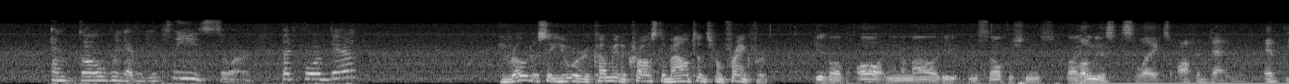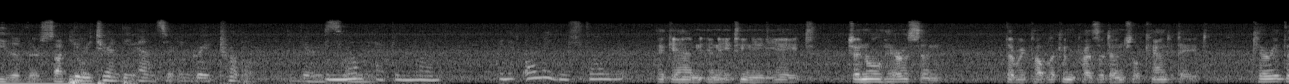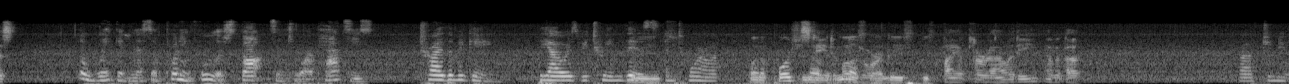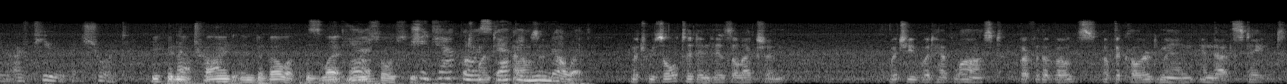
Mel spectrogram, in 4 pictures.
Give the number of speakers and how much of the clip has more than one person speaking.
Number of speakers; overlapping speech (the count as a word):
seven, about 14%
